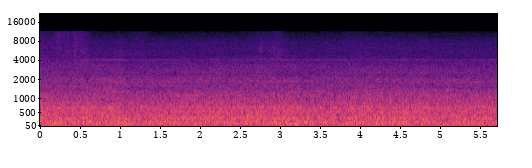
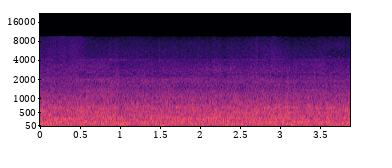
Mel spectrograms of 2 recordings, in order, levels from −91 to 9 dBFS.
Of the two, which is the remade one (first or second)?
second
